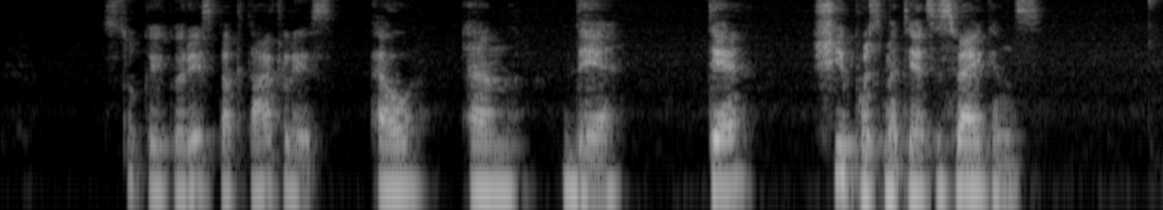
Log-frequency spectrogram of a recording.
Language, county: Lithuanian, Utena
